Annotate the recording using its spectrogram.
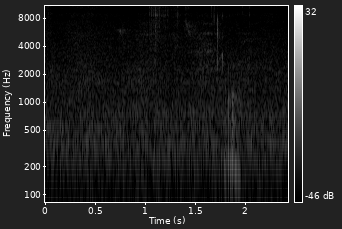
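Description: Quiet room tone. Near the end comes a short, soft, pitched sound like a brief vocal hum, with a faint click or two.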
